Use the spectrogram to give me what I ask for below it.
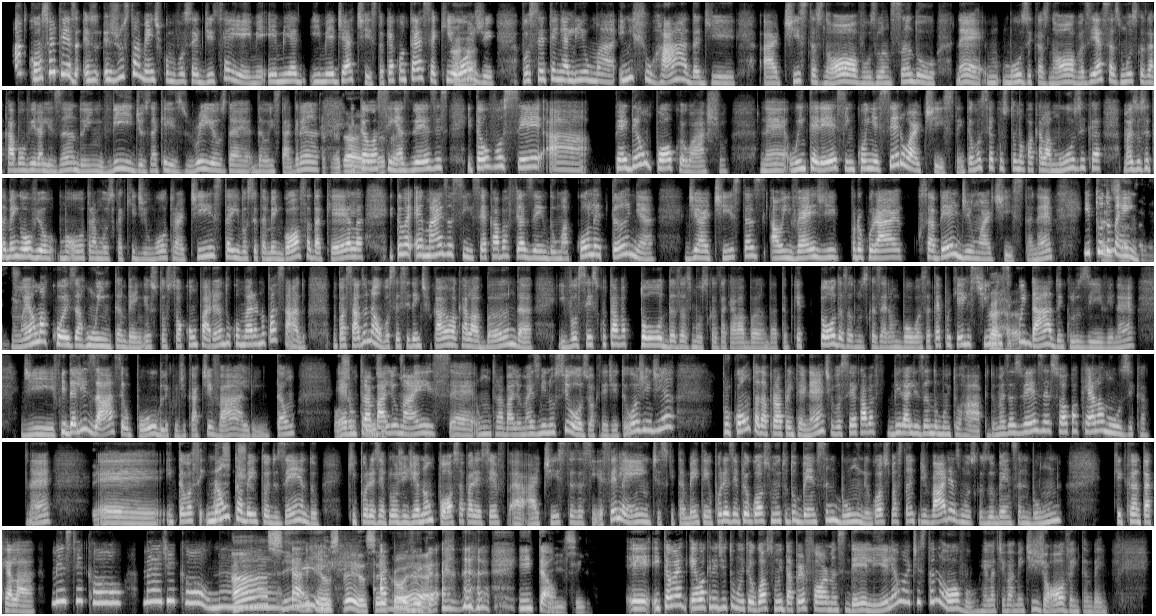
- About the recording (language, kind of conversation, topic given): Portuguese, podcast, Qual é o álbum que mais marcou você?
- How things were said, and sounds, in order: put-on voice: "reels"; singing: "mistical, magical nana"; in English: "mistical, magical"; laugh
